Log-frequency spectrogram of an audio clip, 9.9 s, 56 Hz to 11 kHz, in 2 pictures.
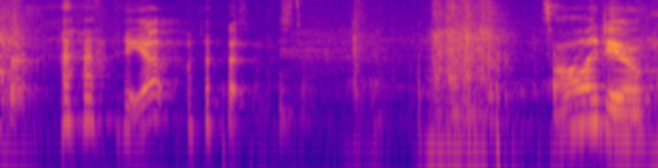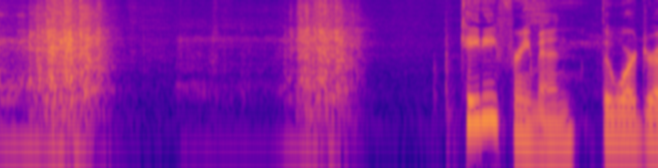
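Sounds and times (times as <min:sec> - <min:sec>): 
speech: 0:00.9 - 0:02.0, 0:04.1 - 0:05.4, 0:08.4 - 0:09.8
sewing machine stitching fabric: 0:03.2 - 0:03.9, 0:04.6 - 0:05.8, 0:06.4 - 0:07.7.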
